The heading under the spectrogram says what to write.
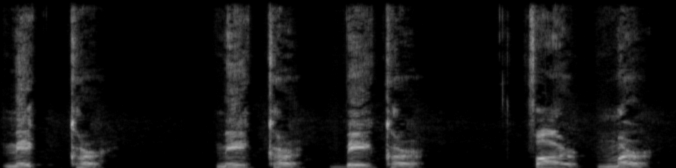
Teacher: So it's a mid, central, rounded, lax vowel.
